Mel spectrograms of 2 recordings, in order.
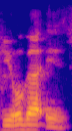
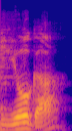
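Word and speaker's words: yog (योग): The original Sanskrit word yoga, or it's actually in India, the Sanskrit word is not pronounced as yoga, it's pronounced as yog. It's just yog. There's no A.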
